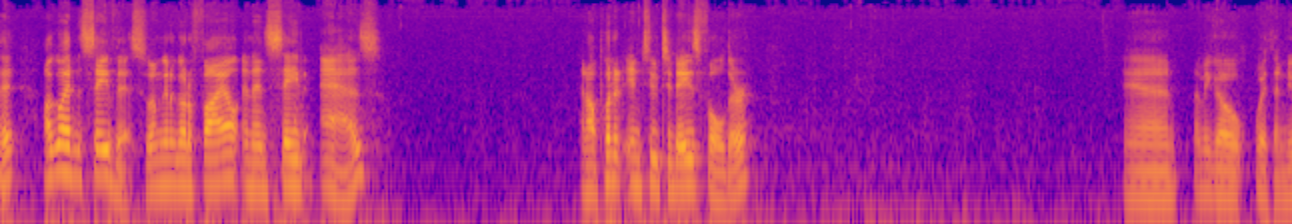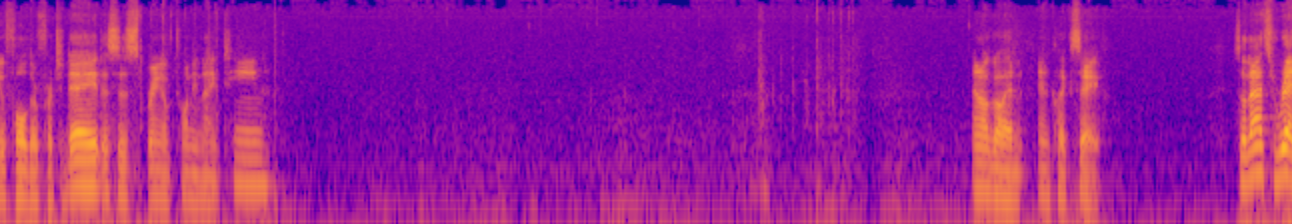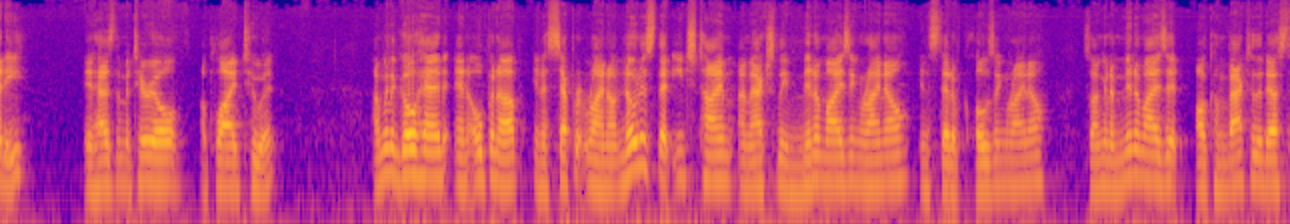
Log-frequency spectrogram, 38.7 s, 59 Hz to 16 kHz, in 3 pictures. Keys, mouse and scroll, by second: 1.1 click, 4.2 click, 6.4 click, 8.7 click, 8.9 click, 12.2 click, 13.8-15.8 typing, 17.2 click, 17.4 click, 18.4 click, 18.9 click, 19.9 click, 20.5-22.0 typing, 22.8 click, 27.3 click, 30.8 click, 33.0 click, 34.5 click, 37.5 click.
